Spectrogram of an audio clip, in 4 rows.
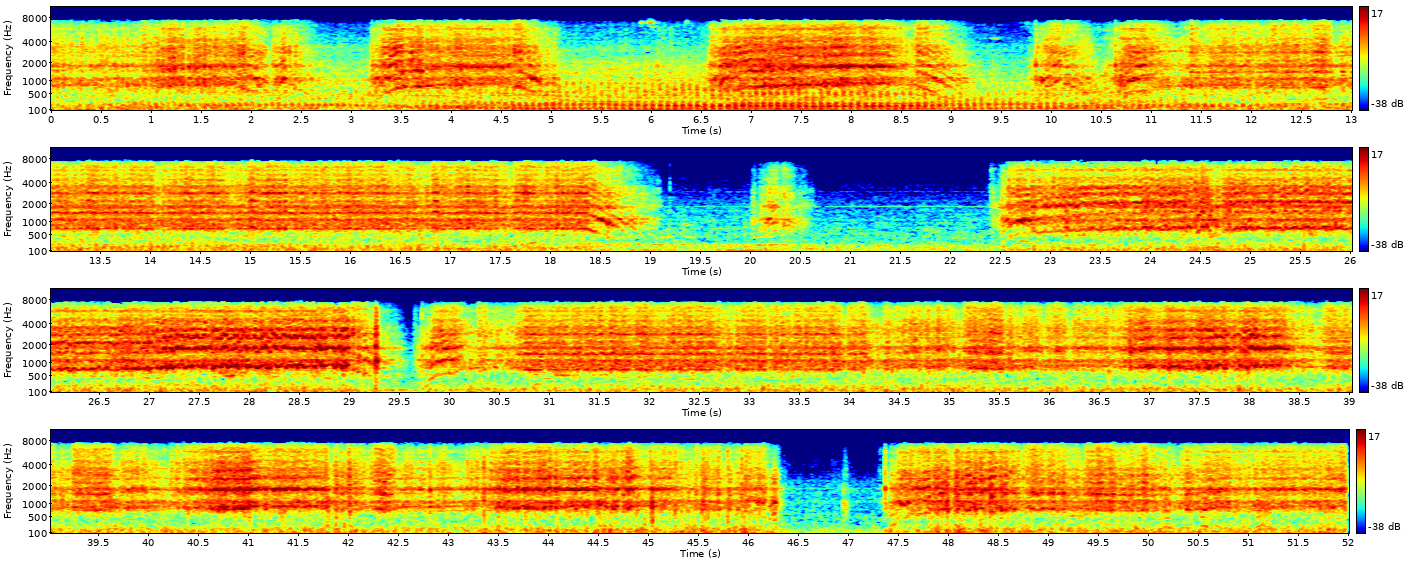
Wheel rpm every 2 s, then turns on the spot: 200, 110, 80, 120, 90, 130, 210, 210, 210, 50, 0, 110, 150, 170, 140, 190, 210, 220, 220, 220, 220, 230, 210, 70, 210, 220.
4-6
